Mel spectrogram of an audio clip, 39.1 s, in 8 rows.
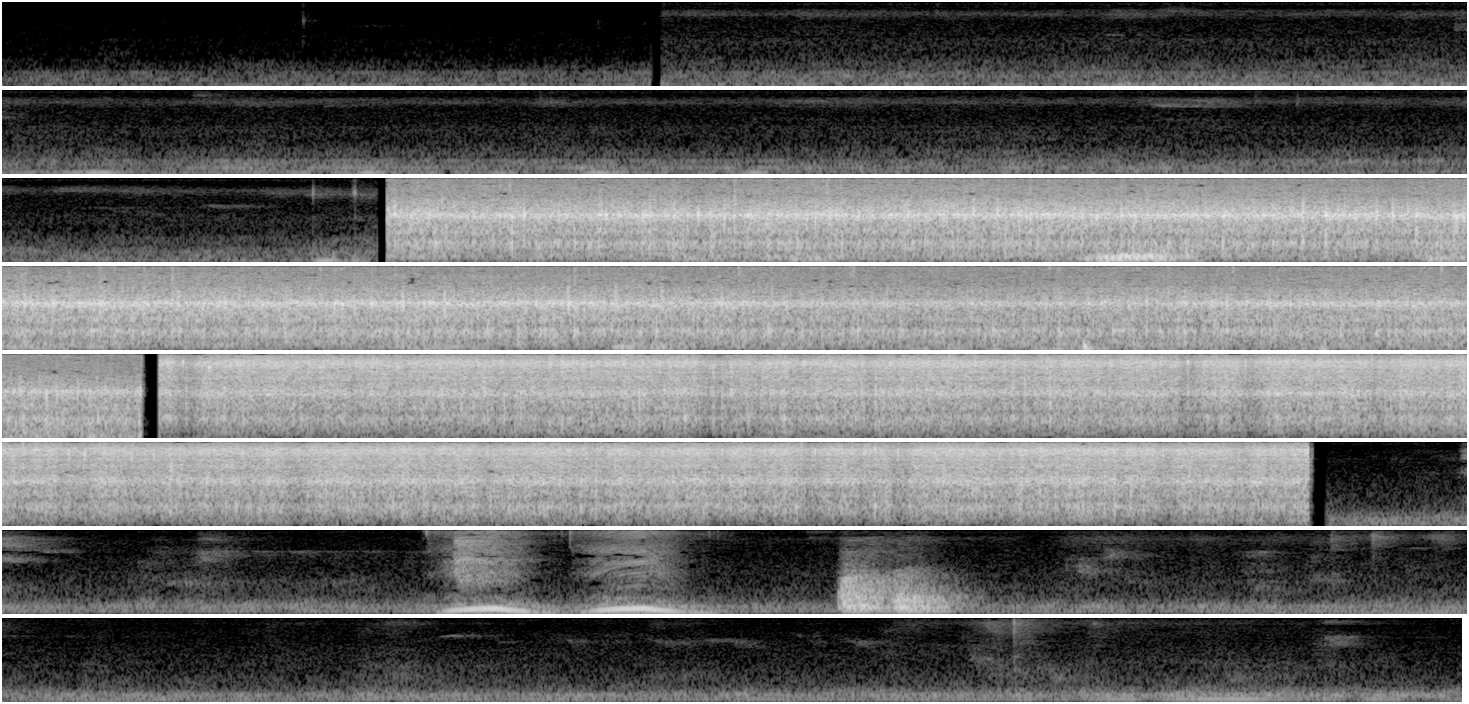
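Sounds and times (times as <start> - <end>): steak frying: 11.0 - 28.8
vegetables sizzling in frying pan: 11.0 - 28.8.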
